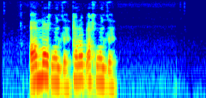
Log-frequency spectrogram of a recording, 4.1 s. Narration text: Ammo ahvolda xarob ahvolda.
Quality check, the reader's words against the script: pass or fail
pass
